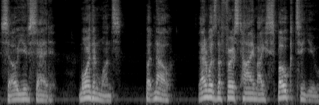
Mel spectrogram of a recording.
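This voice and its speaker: Using a put-on character voice at a medium pitch, a man speaks at a fairly slow pace with long, frequent pauses. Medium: dub.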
